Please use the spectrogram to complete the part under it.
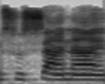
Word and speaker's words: Susana: But yeah, so Zana is a English pronunciation of my full name, Susana, in Spanish.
